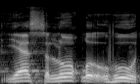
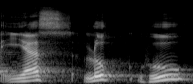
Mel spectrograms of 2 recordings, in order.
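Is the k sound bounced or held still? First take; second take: bounced; held still. First: The k sound is bounced with an echo. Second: The k sound is held still without bouncing. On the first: The speaker calls it wrong. "dipantulkan suaranya yaslukhu, tidak boleh" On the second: The speaker calls it right. "kafnya dimatikan dibaca lukhu, tapi tidak boleh dikolkolah"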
